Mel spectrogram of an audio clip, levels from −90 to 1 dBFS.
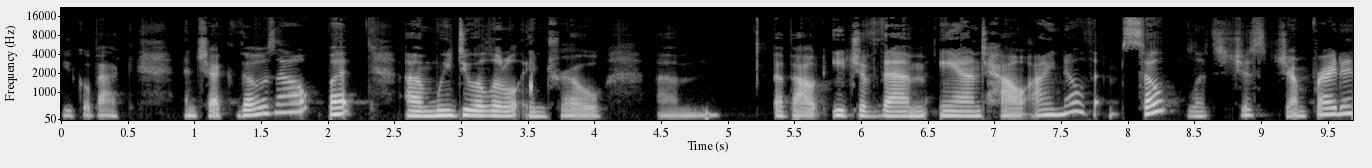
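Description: Speech clip with corrupt frames decoded at two points: a louder glitch at 3.53–3.57 s after "we do a little", about 3 frames long, and a fainter one at 4.84–4.87 s before "about each of them", about 2 frames long. Flipped bits misplaced spectral energy, which produces audible bursts rather than the silence of a dropout.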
